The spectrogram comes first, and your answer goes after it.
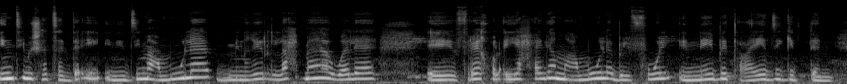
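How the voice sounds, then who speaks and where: Amid noticeable background noise, a woman with an Egyptian accent speaks in a high, animated voice at a fairly slow pace with hardly any pauses. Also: ordinary pitch variation. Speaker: cooking channel host. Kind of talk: cooking tutorial.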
